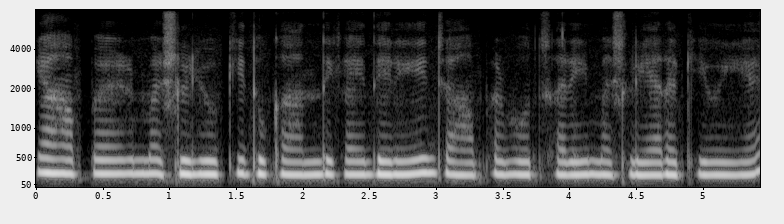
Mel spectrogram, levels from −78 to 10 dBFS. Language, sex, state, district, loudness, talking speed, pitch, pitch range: Hindi, female, Chhattisgarh, Jashpur, -13 LUFS, 190 wpm, 220 Hz, 215-230 Hz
